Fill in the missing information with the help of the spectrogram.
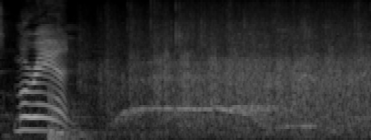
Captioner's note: applause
